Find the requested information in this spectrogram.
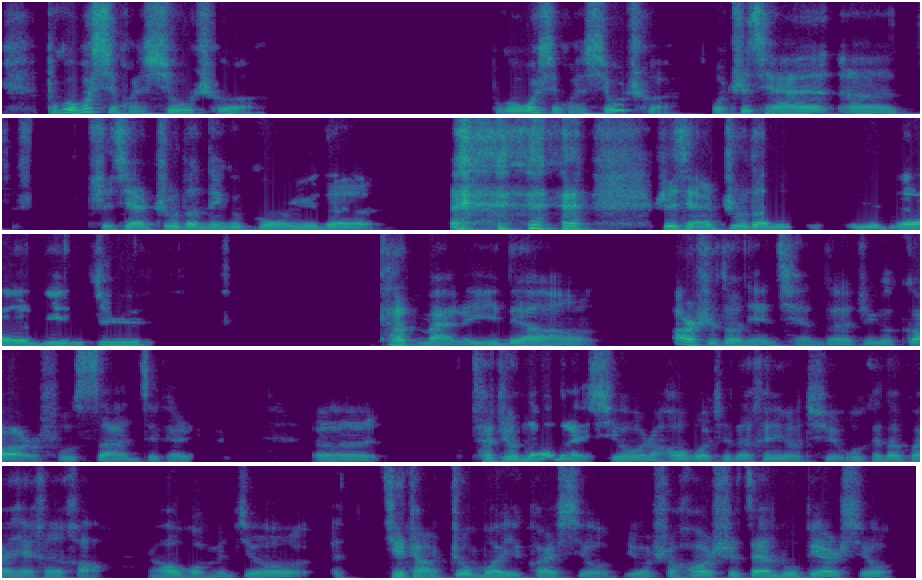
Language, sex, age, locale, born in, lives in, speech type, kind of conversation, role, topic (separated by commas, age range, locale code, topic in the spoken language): Chinese, male, 30-34, zh-CN, China, Germany, conversation, unstructured, none, 你觉得培养兴趣爱好对生活有什么帮助？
